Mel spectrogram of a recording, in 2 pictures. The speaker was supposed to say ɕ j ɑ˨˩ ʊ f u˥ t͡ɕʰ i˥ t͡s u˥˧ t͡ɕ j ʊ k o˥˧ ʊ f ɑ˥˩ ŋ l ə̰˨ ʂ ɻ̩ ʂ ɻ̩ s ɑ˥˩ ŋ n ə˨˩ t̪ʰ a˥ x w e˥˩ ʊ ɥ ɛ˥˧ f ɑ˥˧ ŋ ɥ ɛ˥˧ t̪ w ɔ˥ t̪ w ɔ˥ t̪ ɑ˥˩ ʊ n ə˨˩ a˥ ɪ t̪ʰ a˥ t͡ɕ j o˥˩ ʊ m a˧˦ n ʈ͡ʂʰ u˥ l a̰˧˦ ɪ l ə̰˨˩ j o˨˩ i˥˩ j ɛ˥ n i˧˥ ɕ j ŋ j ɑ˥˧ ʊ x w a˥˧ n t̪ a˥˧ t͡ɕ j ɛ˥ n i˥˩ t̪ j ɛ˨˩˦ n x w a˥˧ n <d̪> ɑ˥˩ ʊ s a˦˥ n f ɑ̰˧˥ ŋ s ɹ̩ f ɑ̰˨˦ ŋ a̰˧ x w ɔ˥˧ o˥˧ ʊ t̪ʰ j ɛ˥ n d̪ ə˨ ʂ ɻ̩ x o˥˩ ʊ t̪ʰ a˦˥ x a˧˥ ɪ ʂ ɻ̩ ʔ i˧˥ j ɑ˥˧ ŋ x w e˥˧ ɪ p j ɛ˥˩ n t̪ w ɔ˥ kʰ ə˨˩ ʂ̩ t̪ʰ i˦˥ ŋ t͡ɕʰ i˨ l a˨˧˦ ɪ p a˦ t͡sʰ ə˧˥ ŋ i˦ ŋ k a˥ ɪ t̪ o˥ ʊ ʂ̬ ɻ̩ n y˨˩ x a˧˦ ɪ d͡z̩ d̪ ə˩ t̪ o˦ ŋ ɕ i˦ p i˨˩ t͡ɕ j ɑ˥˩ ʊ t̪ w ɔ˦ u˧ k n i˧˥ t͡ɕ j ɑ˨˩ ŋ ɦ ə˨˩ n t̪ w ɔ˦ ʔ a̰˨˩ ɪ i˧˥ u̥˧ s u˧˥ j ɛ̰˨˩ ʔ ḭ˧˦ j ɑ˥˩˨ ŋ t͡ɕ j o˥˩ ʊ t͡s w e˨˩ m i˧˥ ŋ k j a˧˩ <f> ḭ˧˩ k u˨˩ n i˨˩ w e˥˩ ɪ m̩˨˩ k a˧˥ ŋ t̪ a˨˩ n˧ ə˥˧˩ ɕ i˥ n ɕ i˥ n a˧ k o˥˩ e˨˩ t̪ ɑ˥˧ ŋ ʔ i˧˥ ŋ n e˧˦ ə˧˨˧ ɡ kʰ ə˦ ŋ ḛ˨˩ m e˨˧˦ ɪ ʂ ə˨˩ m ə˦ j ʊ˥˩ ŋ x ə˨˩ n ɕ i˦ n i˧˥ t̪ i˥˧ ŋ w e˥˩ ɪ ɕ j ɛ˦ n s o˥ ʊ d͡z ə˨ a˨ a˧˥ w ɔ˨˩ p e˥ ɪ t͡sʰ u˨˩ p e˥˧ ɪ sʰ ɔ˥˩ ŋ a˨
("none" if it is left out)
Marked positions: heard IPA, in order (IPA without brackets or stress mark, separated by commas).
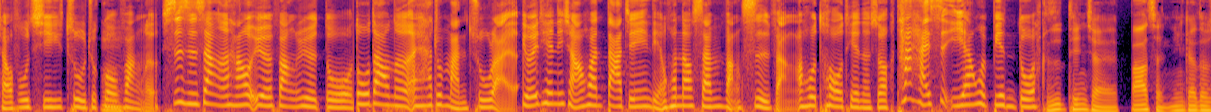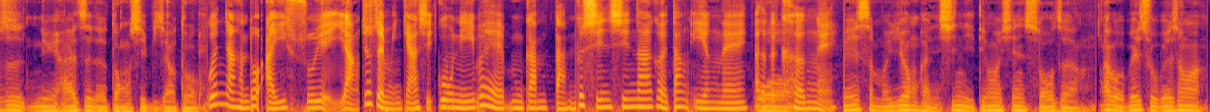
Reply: t̪, ɕ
